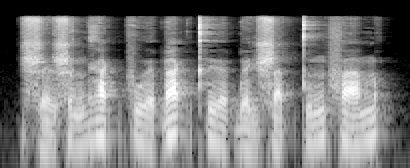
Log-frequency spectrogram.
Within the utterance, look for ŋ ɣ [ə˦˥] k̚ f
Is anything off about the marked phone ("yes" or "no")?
yes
